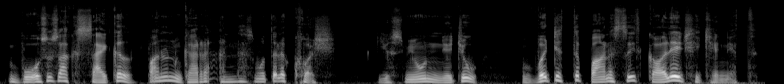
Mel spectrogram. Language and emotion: Kashmiri, happy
